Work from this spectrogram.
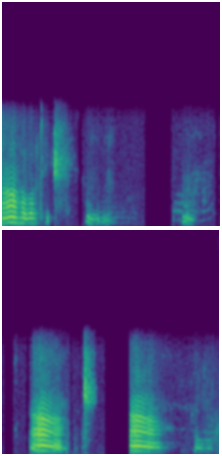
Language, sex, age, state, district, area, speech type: Assamese, female, 60+, Assam, Kamrup Metropolitan, rural, conversation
